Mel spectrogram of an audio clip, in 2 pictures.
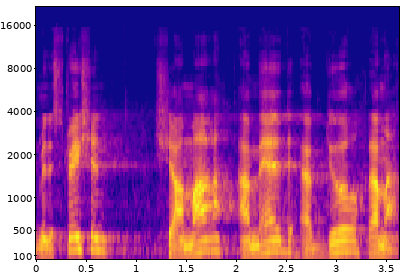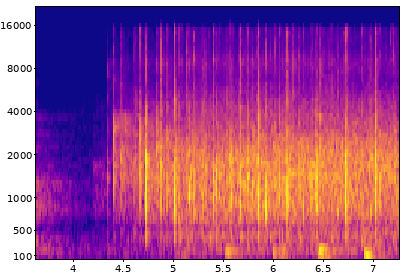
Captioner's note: audience applauding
